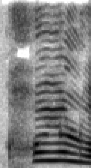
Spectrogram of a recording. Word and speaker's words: courier: 그래서 아, 제 발음을 Courier, Courier로 하나? 아니에요. Courier, 약간 R, Courier 발음이 들어가야 되는데 이분이 약간 R 발음이 좀 빠졌어요.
